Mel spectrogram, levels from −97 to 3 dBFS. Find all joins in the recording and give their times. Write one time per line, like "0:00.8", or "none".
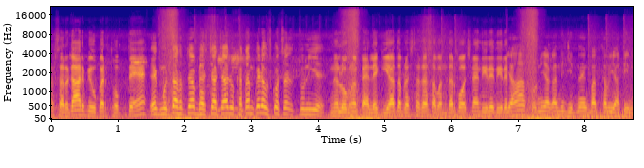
0:01.4
0:04.1
0:06.8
